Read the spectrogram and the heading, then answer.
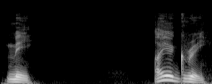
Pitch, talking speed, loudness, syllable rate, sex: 125 Hz, 85 wpm, -17 LUFS, 4.9 syllables/s, male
